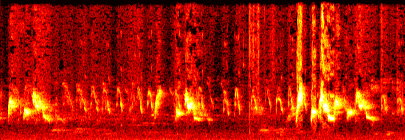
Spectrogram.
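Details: Red-whiskered bulbul song: steady soft chattering twitters, then a loud, rapid flourish of several bright whistled notes late on, trailing into quieter warbling.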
